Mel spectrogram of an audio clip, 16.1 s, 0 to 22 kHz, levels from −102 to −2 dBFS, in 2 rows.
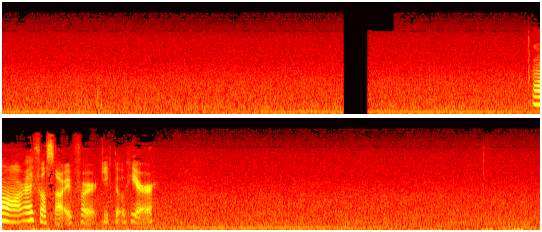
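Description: At 5.11 s the audio drops out for about 335 ms, then resumes 0.84 s earlier than where it stopped, repeating a stretch until about 6.28 s. This is a stream reconnect: the connection broke, and the player restarted a fresh decoder on a server-resent burst.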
